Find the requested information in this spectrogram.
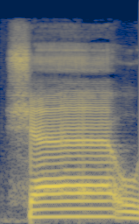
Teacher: مد متصل ہے، 4 الف کی مقدار کے برابر کھینچ کر پڑھیں گے. اور وقف کی صورت میں بھی 3 سے 5 الف کی مقدار کے برابر کھینچ کر وقف کریں گے کیونکہ یہ مد العارض وقفی ہوگا.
